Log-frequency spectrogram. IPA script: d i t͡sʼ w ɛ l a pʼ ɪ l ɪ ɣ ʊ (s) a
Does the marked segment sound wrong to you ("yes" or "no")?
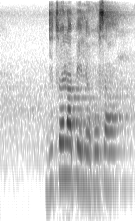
no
